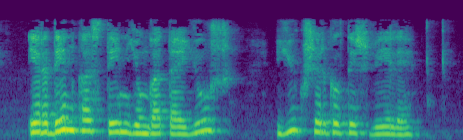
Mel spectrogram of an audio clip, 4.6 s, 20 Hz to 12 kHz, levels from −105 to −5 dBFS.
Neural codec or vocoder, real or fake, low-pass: none; real; 7.2 kHz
